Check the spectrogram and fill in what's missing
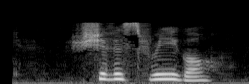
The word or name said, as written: Chivas Regal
